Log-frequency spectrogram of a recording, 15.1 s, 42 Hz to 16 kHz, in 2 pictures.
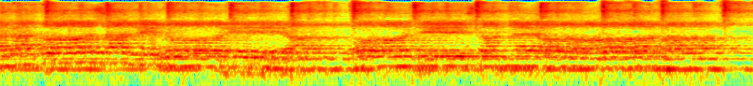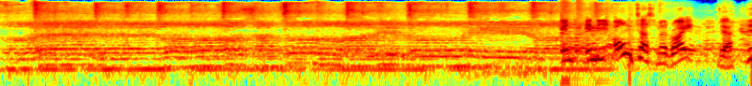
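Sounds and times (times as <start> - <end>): voices singing long notes: 0.0 - 14.0.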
